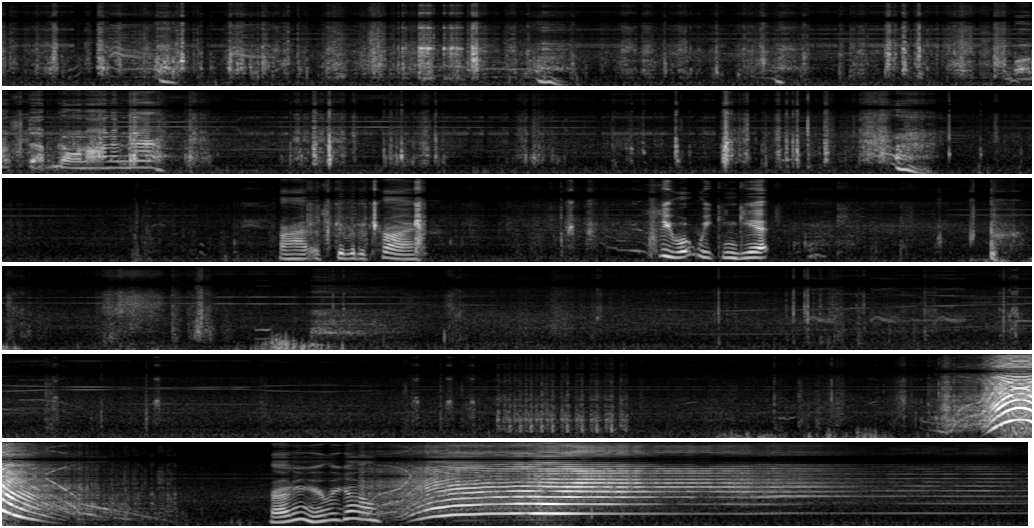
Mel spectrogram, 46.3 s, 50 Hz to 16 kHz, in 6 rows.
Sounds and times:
Outside, rural or natural: 0.0 - 46.3.

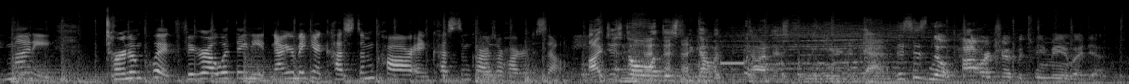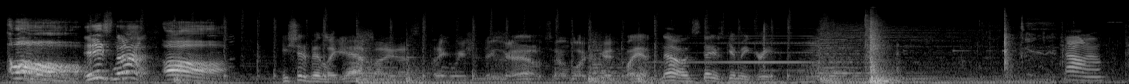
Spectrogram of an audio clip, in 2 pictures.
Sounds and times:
Music: 0.0 - 22.5.

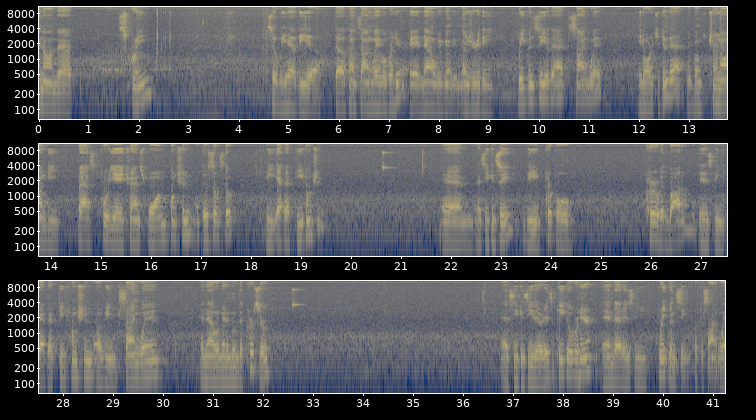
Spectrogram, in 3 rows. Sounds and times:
Speech: 0.0 - 0.7, 1.6 - 2.4, 4.6 - 11.4, 12.0 - 19.6, 21.8 - 24.5, 25.9 - 30.1, 30.7 - 32.2, 36.7 - 41.2.

